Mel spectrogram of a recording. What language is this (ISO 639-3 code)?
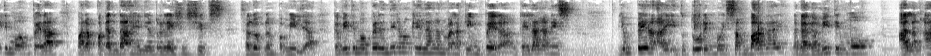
fil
